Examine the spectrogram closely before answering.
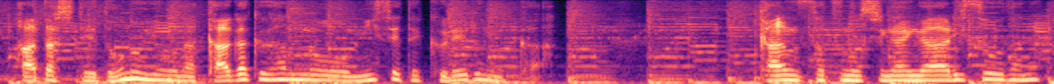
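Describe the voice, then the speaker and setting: Man playing a deadpan, coolly logical young knight. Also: fairly high pitch, normal speed, over music, lightly acted. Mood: detached. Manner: stiff, analytical, deadpan phrasing. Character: coolly logical, cynical young fantasy knight, scientific observer. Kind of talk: anime audio drama acting.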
